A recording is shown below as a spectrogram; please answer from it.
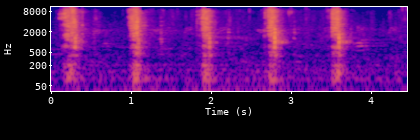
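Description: Knife chopping fresh coriander on a wooden cutting board: five even chops, a little under one a second.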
